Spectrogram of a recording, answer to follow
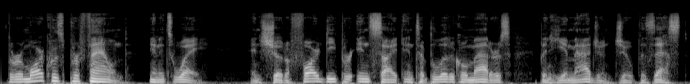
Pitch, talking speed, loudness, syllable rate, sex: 95 Hz, 185 wpm, -20 LUFS, 6.1 syllables/s, male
